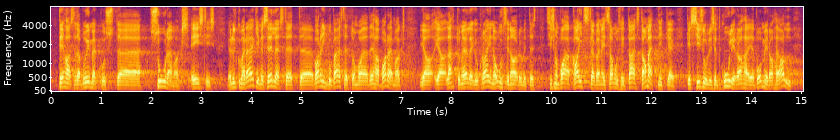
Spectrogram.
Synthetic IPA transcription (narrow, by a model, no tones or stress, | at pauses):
t̪e̞ɦɑse̞d̪̥ɑvɤjmekːust̪ | suːɾe̞mɑ̰kse̞ːst̪is | jɑnyːt̪̚kume̞ɾæːɡ̥ime̞se̞lːe̞st̪e̞t̪ːvɑɾiŋɡ̥upæːst̪et̪ːˑo̞nvɑjɑt̪e̞ɦɑpɑɾe̞mɑks | jɑjɑlæht̪ume̞jælːeɡiukrɑjnɑo̞ɦut̪senɑːɾjumit̪ːˑe̞st̪ | siso̞nvɑjɑkɑjt̪st̪ɑɡɑne̞jd̪sɑmuse̞jd̪̥̚pæːst̪eɑme̞t̪nikːˑe̞ke̞sːisulise̞lt̪̚kuːliɾɑɦejɑpo̞mːiɾɑɦeɑlː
